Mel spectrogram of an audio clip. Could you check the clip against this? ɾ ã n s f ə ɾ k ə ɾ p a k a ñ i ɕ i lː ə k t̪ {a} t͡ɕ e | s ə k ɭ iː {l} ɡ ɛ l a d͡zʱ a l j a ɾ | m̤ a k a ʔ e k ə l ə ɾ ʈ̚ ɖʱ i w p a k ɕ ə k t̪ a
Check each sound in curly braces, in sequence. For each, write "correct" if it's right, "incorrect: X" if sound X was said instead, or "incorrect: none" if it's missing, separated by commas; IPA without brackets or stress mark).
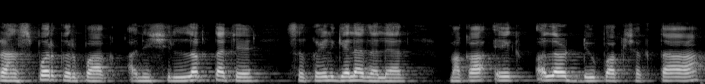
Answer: correct, correct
